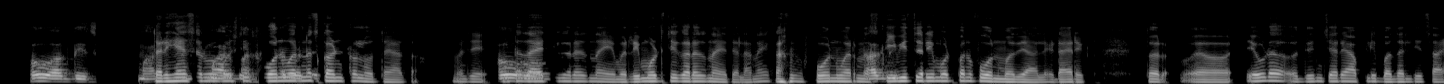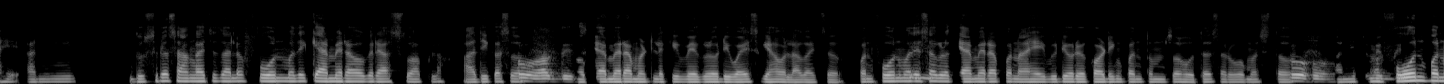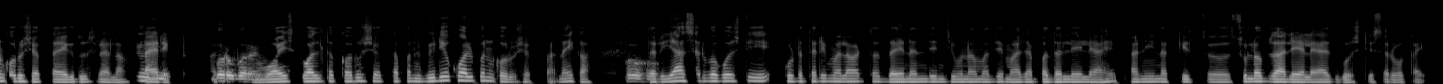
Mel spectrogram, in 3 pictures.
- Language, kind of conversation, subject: Marathi, podcast, स्मार्टफोनमुळे तुमचा रोजचा दिवस कोणत्या गोष्टींमध्ये अधिक सोपा झाला आहे?
- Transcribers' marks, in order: laughing while speaking: "स्मार्ट बल्ब"; laughing while speaking: "का"; in English: "डिव्हाइस"; tapping; other background noise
